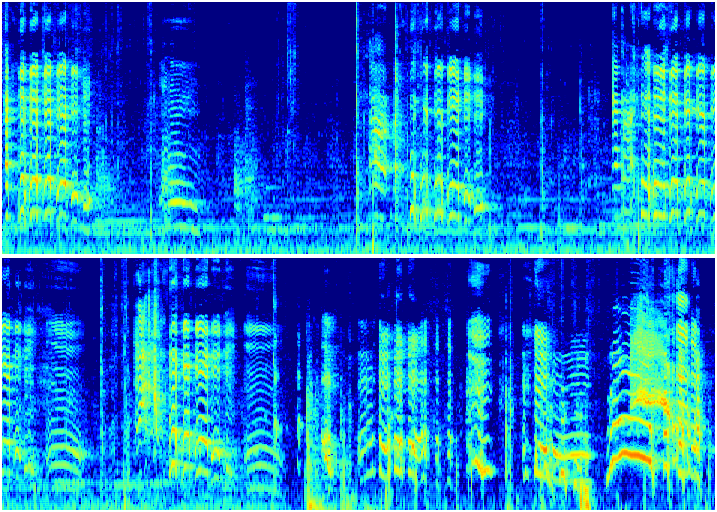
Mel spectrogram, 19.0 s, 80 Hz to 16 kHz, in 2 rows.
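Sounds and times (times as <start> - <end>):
baby laughing: 0.0 - 1.3, 4.7 - 6.6, 8.1 - 17.5, 18.2 - 19.0.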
